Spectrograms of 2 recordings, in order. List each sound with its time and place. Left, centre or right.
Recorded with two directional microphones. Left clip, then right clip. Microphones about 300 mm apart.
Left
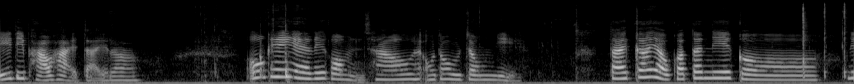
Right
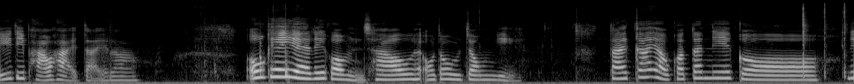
0.0 s a woman's voice: centre
2.0 s a sound: centre
2.5 s a woman's voice: centre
